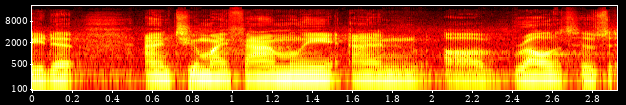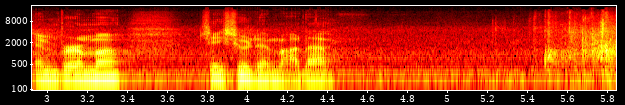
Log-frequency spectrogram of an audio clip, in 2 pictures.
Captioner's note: burmese; applause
